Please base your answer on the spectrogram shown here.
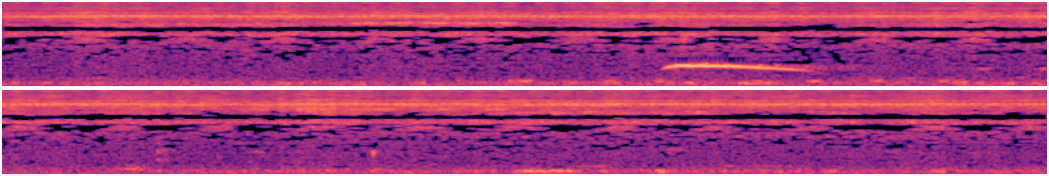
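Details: Crickets chirp nonstop at night in a village, a thick high pulsing drone, with a single falling whistled note from another creature early on.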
